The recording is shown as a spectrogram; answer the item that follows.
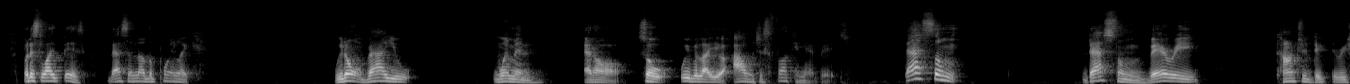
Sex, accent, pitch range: male, American, 100-140 Hz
